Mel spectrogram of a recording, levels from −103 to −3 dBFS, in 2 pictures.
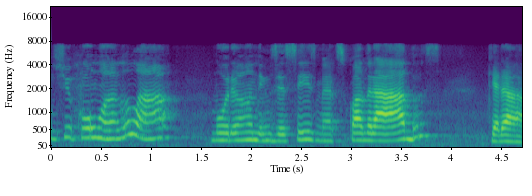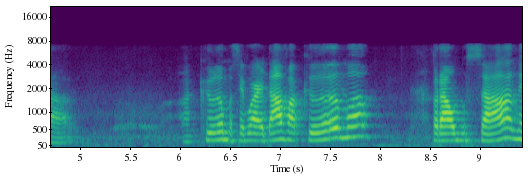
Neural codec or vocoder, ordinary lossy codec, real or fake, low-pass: codec, 16 kHz, 2 kbps, FunCodec, trained on Chinese and English, 25 frames a second; none; fake; 7.2 kHz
